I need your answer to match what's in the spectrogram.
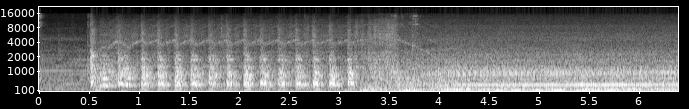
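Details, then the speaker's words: Outboard motor on a boat, cold start with choke and one accelerator-pump stroke at about half throttle: about a dozen even cranking pulses, then catches and settles to steady idle. "throttle not too bad right we'll let it warm up and we'll head up to the uh head up to the W"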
